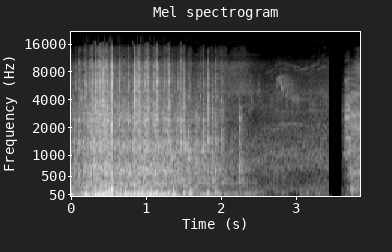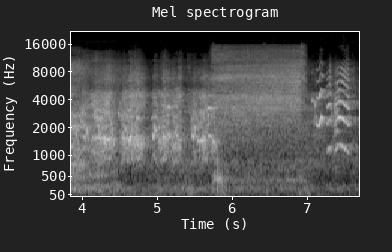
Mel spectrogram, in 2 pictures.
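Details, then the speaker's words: Honda GX340 petrol engine on an auger, after throttle linkage adjustment: runs rough about two seconds then dies, later only weak sputters; spark plug carboned up, gap okay; hard starting and stalling. "I still having trouble getting this thing to bloody start pulled the spark plug out it's pretty carboned up"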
